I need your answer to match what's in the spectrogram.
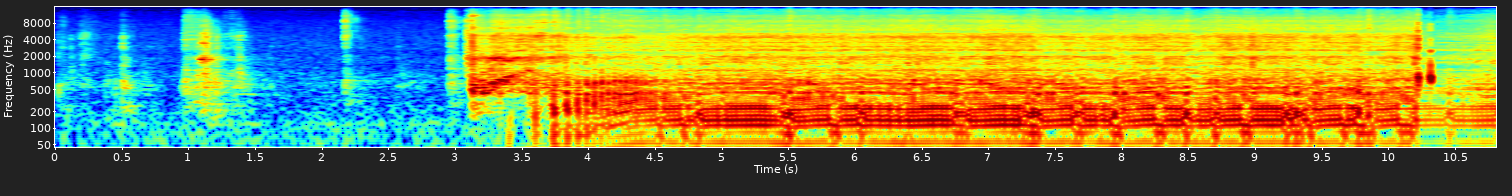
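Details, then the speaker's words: Murray rear-engine riding mower, small single-cylinder engine, after an exhaust valve grind to fix low compression. It catches and runs with a slight hunting rise and fall in speed; owner suspects valve setting. Engine surging, cause unconfirmed. "can hear it surging a little bit but again i did a valve grind on it so who knows you know how close i got the valves"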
